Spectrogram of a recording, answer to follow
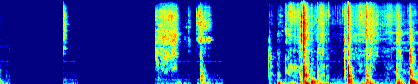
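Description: Clear plastic shrink wrap being torn and crinkled off a trading-card hobby box: two short rips about two and a half seconds in, then steady crinkling and crackling from about four seconds on.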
